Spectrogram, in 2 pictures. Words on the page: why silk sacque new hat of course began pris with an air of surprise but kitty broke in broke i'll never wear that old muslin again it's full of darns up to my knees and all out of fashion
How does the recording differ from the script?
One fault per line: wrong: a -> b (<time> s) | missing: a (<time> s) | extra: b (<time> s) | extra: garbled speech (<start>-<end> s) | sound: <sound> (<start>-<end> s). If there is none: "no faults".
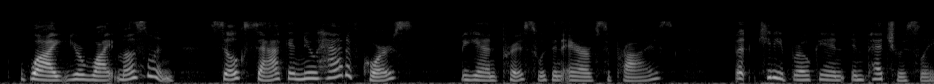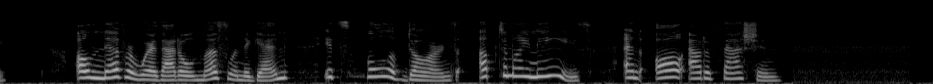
extra: your white muslin (0.6 s)
extra: and (2.9 s)
wrong: broke -> impetuously (8.5 s)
